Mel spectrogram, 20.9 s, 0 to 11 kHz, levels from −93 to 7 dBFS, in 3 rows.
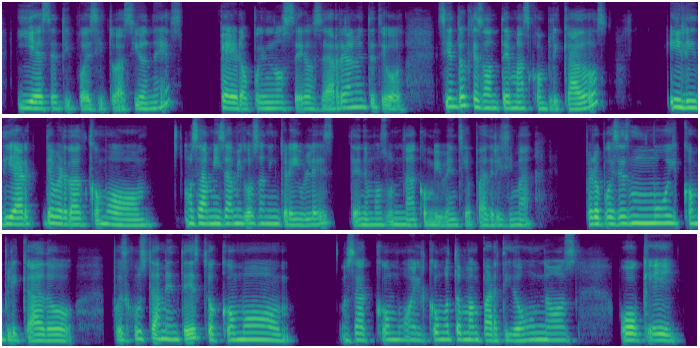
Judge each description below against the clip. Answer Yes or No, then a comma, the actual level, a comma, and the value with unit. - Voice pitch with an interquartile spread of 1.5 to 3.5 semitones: Yes, narrow, 2.6 semitones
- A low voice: No, medium, 185 Hz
